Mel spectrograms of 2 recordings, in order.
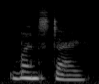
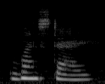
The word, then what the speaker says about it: Wednesday: at the next one this one this is pronounced this way Wednesday Wednesday Wednesday this middle three letters are swall they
